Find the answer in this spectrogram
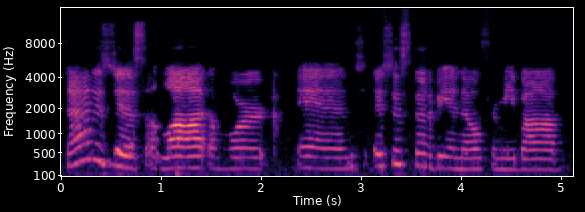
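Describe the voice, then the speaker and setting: A woman's voice: mid-range voice, unhurried, pushed and bright, low-quality recording. A woman booktuber chatting wryly on a live stream panel over a video call, blunt but hesitant as she thinks. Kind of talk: casual chat on a live stream.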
